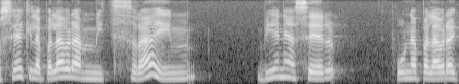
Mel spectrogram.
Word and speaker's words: מצרים: Y aquí tenemos que recordar cómo se dice Egipto en hebreo. Aquí dice Eretz Mitzrayim. Eretz quiere decir tierra. Mitzrayim es el nombre Egipto.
